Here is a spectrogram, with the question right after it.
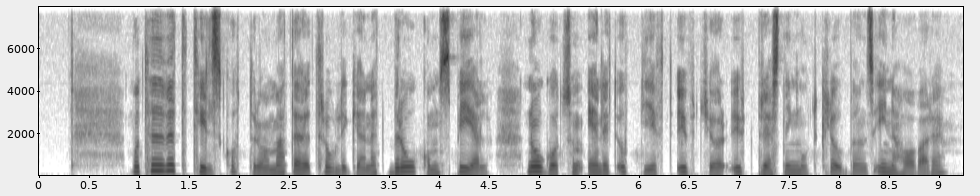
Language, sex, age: Swedish, female, 32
